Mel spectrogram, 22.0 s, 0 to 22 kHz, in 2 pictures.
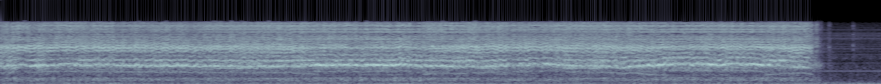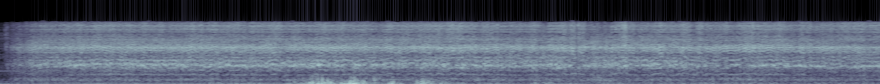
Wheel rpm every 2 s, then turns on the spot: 70, 70, 70, 70, 60, 30, 50, 60, 60, 60, 50.
none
